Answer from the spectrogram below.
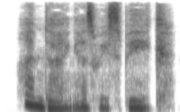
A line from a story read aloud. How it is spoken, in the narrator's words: I breathed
